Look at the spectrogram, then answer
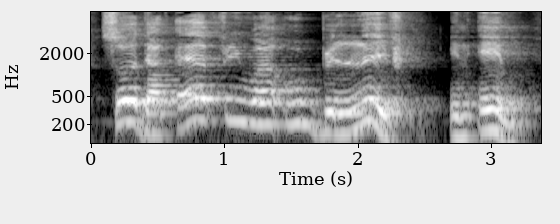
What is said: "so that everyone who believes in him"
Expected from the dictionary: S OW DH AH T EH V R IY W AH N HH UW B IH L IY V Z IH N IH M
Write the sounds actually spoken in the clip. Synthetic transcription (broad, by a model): S OW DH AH T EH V R IY W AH N HH UW B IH L IY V IH N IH M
